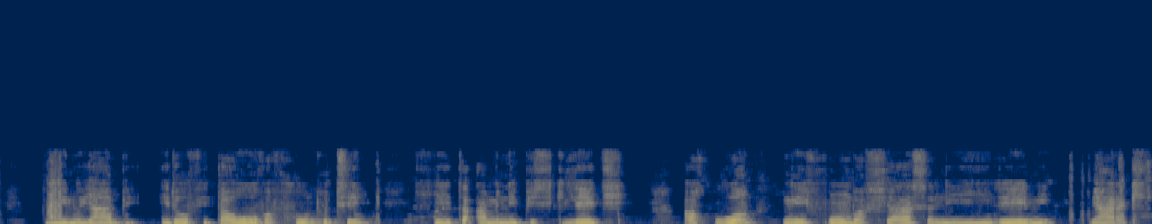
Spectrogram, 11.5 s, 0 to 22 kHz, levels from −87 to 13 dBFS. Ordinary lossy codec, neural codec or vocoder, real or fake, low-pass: none; codec, 16 kHz, 8 kbps, FreqCodec, larger model; fake; 7.2 kHz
